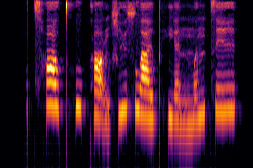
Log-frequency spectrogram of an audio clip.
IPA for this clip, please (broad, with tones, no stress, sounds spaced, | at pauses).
t͡sʰ ɑ˥˧ ʊ̯ t̪ʰ u˥˩ k ɑ̰˨˩ ŋ ɕ y˥ s w a˧˥ ɪ̯ pʰ j ɛ̰˨˩ n m ə˥ n t͡s e˥ ɪ̯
